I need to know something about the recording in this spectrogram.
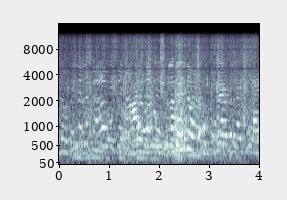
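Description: A group of children shouting and chattering, many voices overlapping at once with no clear words.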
